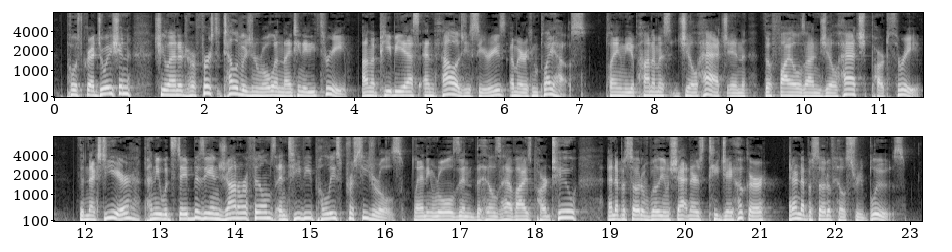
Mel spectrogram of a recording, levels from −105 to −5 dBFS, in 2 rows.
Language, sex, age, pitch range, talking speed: English, male, 30-49, 130-170 Hz, 170 wpm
